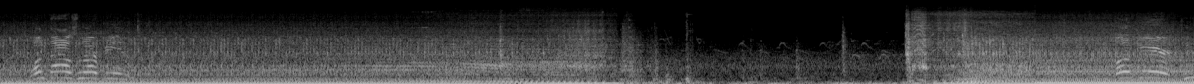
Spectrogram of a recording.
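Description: A Kioti CK or CX compact tractor engine runs in low gear at 1000 RPM with a steady chugging idle close by, dipping into a brief quieter stretch before the rumble returns.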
